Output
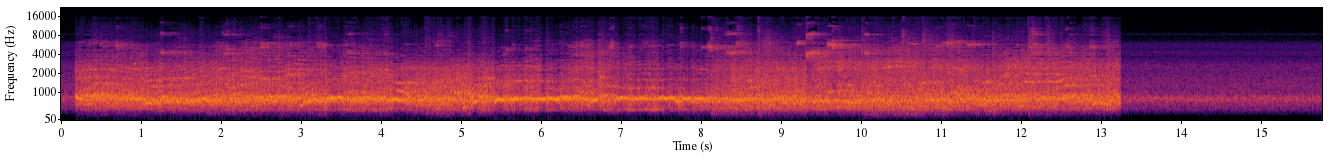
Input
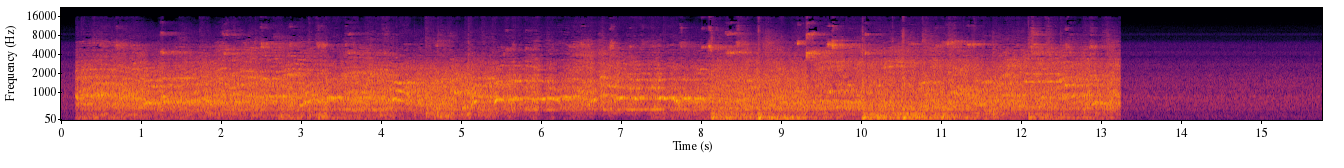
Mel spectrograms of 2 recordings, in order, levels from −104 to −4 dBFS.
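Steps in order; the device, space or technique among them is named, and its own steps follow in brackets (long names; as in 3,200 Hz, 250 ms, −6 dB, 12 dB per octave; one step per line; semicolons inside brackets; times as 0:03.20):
laptop speaker (high-pass filter 420 Hz 24 dB per octave; parametric band 750 Hz +11 dB 0.4 octaves; parametric band 2,400 Hz +4 dB 0.21 octaves; brickwall limiter −20.5 dBFS, peak gain reduction 13 dB)
0:06.79–0:08.37: parametric band 1,800 Hz −5 dB 1.6 octaves
level −4.5 dB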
